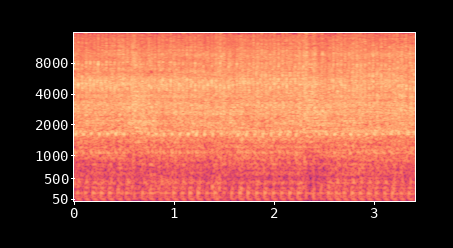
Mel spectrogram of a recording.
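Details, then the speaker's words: Columbia Par Car golf cart motor-swapped from its 8 hp Briggs & Stratton, cold-blooded, heard through custom exhaust: quiet, even idle at about four pulses a second with a faint valve-spring tick; normal idle, engine sounds healthy. "You mainly hear everything running through that. You can kind of hear the valve springs a little bit, but it is what it is."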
